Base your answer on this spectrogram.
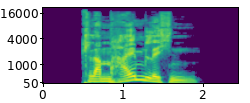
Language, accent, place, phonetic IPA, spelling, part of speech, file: German, Germany, Berlin, [klamˈhaɪ̯mlɪçn̩], klammheimlichen, adjective, De-klammheimlichen.ogg
- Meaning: inflection of klammheimlich: 1. strong genitive masculine/neuter singular 2. weak/mixed genitive/dative all-gender singular 3. strong/weak/mixed accusative masculine singular 4. strong dative plural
